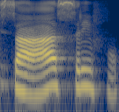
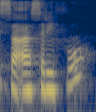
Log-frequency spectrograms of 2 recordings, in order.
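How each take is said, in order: First: The second hamza is softened and glided over. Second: The second hamza is pronounced as a full stop. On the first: "kalau ditashil menjadi sa'asrifu" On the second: "Jadi ini sa'asrifu"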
